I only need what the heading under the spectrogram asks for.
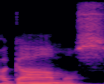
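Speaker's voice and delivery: pagamos with stress on middle syllable ga. Pronunciation lesson, stressing the syllable before mos: stress on ga in pagamos. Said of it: "So we stress the syllable right before mos".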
